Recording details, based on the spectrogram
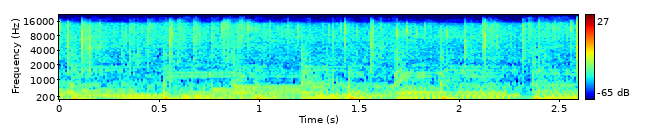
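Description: Potatoes frying in olive oil in a pan, a steady close sizzle and crackle with soft scraping stirs and clinks of a utensil against the pan, no talk.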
